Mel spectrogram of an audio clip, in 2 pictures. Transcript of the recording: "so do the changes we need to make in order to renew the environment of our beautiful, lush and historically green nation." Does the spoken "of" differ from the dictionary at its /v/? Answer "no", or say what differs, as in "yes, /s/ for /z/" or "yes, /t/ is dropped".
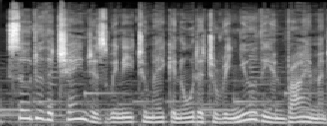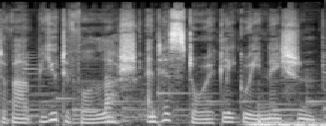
no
